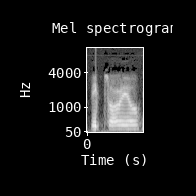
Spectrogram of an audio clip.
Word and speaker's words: Victorio: It's actually Victorio. – Victorio. That's a V.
